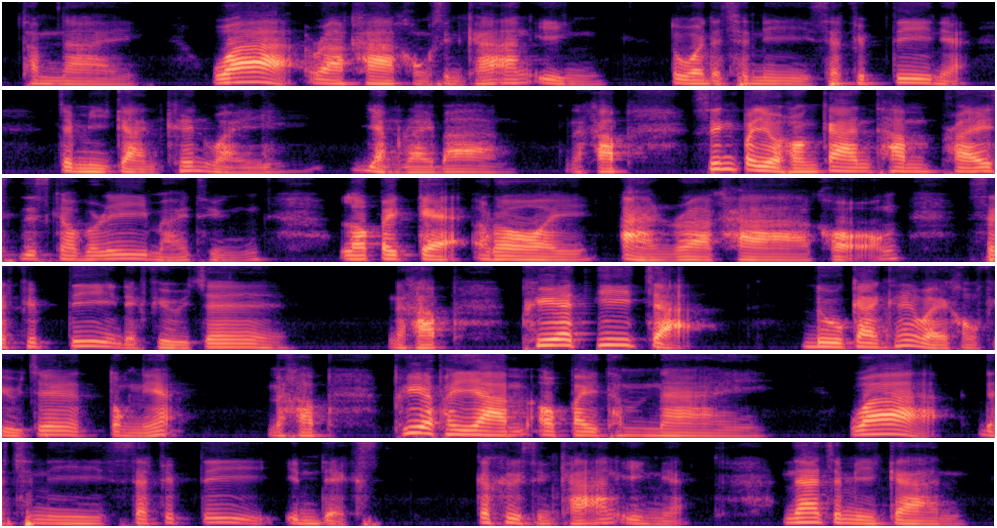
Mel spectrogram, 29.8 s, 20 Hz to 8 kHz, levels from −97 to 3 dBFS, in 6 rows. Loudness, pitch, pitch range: -21 LUFS, 125 Hz, 110-140 Hz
